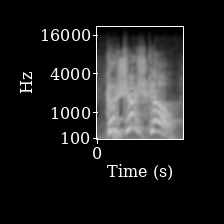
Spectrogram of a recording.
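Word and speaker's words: Kosciuszko: Say it and spell it. Kosushko.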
